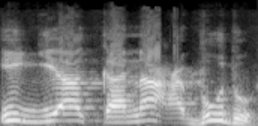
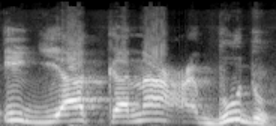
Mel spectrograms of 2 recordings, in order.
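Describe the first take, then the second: Both takes have the same delivery.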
